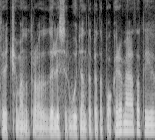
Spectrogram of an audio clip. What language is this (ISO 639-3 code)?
lit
